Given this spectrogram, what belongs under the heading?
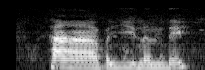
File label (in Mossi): "tãab yɩlende", moore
